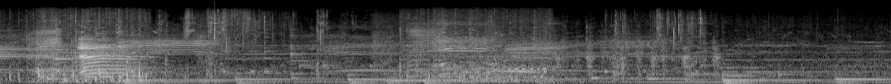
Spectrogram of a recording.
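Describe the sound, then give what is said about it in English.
A large flock of sheep bleating at dusk, with many overlapping, wavering calls at varied pitches, some thin and high, others deeper. The calls are loud and continuous throughout, and no one speaks. “She-Wolf observing the large flock of sheep at dusk.”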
